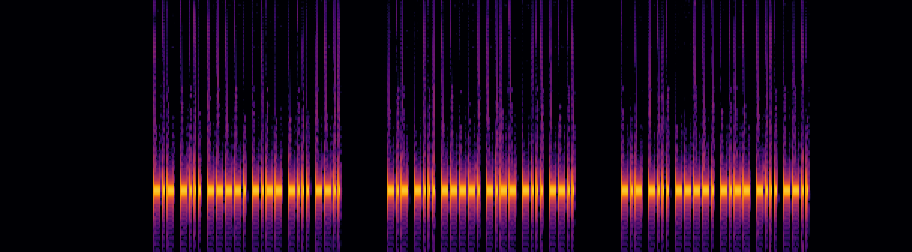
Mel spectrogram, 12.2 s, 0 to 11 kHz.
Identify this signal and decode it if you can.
Morse code, heard as a keyed tone, about 40 wpm, 700 Hz. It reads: KB9YBZ KB9YBZ KB9YBZ
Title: USA Call Signs - 6 Characters - Repeated 3x - 40wpm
